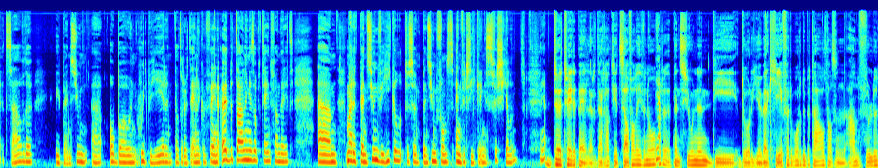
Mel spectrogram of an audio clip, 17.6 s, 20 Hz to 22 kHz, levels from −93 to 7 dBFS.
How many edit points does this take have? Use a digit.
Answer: 0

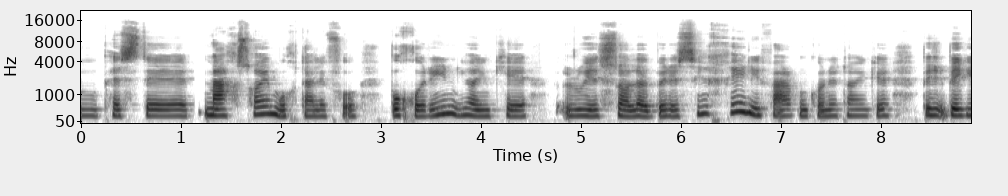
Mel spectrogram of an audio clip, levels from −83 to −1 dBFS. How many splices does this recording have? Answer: 1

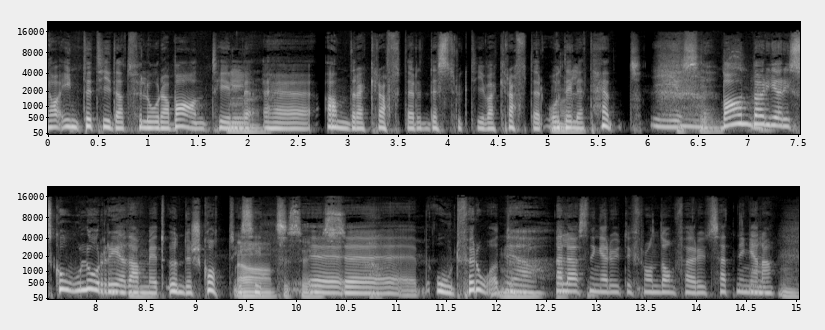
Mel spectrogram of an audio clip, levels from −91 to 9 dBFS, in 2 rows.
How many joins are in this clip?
2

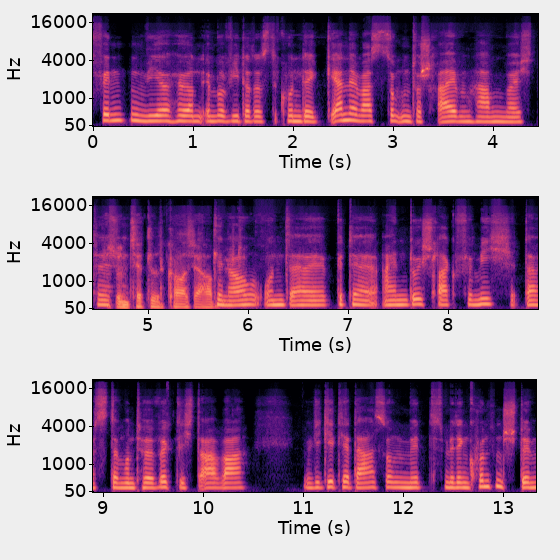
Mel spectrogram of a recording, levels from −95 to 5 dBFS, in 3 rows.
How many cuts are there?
0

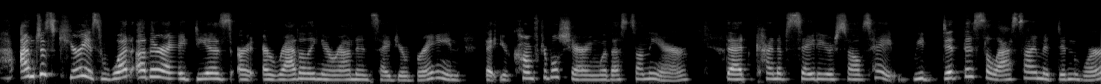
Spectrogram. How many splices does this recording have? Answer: 0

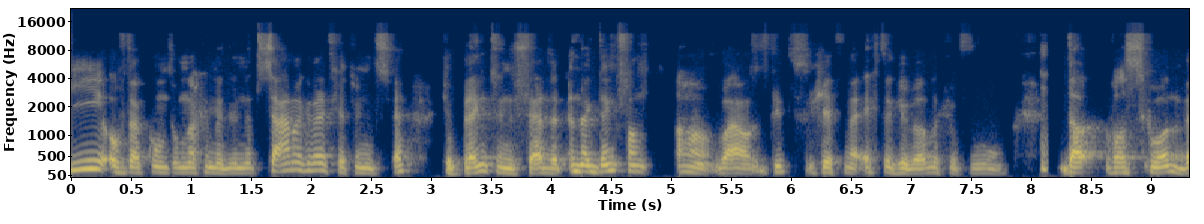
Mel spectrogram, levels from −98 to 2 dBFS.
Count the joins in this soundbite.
2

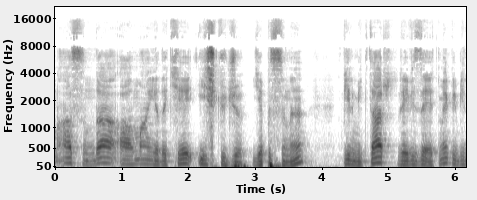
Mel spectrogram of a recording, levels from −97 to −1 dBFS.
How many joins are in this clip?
0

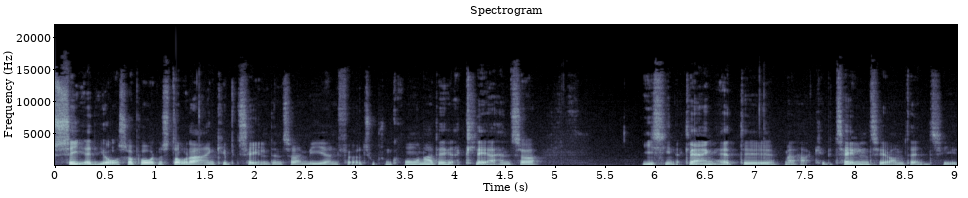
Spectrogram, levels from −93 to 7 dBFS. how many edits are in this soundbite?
0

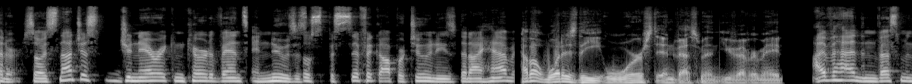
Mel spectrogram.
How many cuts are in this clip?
2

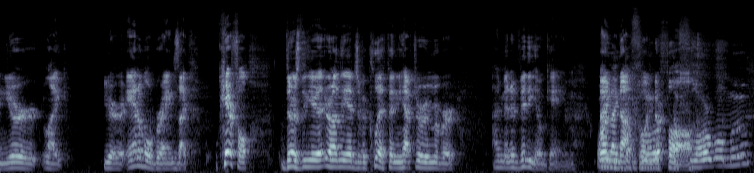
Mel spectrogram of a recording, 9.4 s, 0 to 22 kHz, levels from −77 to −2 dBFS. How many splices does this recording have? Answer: 0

